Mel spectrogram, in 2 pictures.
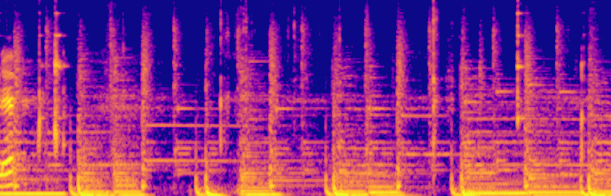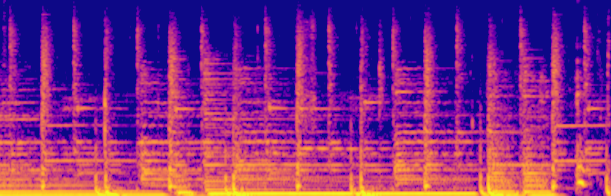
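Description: Upbeat electronic dance music with a steady beat, over the light clinks and scrapes of a metal spoon against a bowl as crumbly bath-bomb powder is scooped into a mould.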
